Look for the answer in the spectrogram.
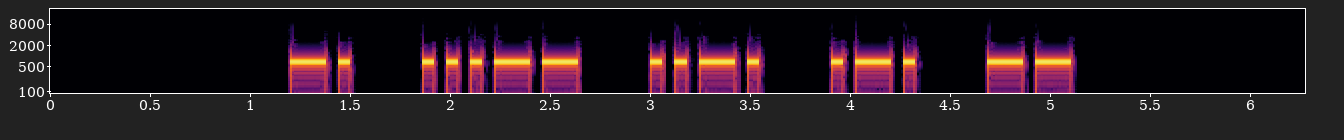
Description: Morse code, heard as a keyed tone, about 20 wpm, spaced as for 15 wpm, 700 Hz. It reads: N3FRM
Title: 161 Lesson 26g - Letter g - Call Signs 20wpm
